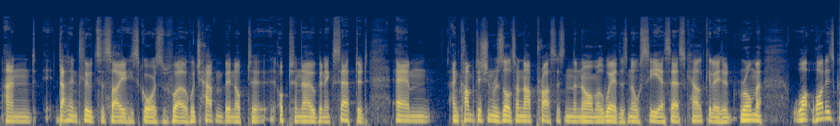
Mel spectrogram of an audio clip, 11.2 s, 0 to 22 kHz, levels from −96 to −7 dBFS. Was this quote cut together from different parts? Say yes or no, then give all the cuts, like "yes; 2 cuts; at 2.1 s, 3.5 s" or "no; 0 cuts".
no; 0 cuts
